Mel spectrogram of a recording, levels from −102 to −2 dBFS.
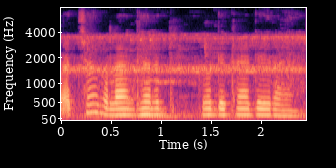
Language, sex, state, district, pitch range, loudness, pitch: Hindi, female, Arunachal Pradesh, Lower Dibang Valley, 150-165 Hz, -18 LUFS, 160 Hz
